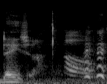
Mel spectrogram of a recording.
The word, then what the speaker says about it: Deja: in the black community, it's pronounced Deja. Deja is how they say it.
